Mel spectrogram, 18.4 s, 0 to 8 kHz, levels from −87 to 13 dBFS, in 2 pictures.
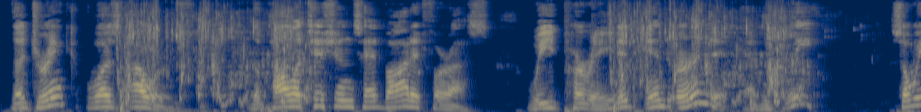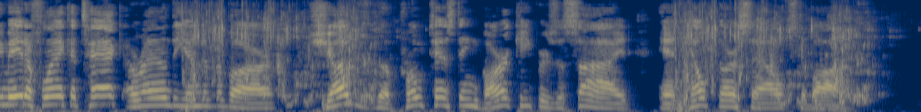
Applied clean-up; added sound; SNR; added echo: classical method WPE with log-MMSE.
